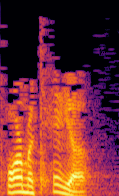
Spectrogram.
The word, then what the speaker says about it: pharmakeia: The word here is, in the Greek, pharmakeia. Pharmakeia. That sounds like the word what? Pharmacy.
